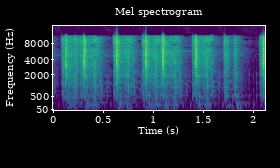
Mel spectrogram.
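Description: Typewriter sound effect: a quick, uneven run of key strikes, several a second, with one last separate strike just after.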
